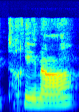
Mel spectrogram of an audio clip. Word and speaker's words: tahini: Um so, you know, obviously tahini I would say is, you know, my friend Mike Solomon calls it the mother sauce of Israeli cuisine and you know, it rhymes with Adina so it's it it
